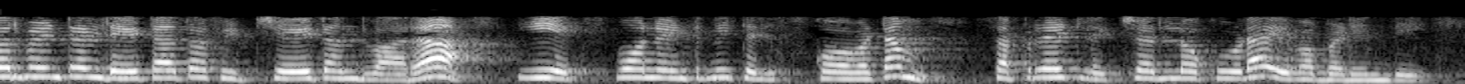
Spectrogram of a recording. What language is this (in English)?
Telugu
